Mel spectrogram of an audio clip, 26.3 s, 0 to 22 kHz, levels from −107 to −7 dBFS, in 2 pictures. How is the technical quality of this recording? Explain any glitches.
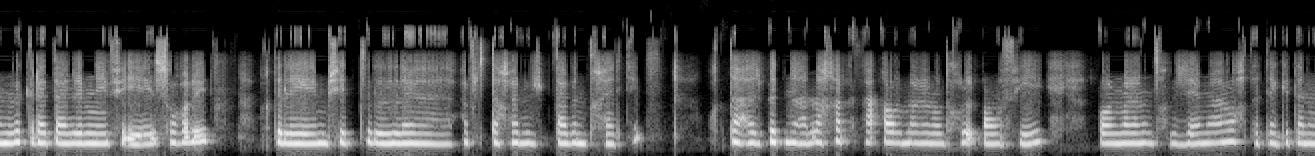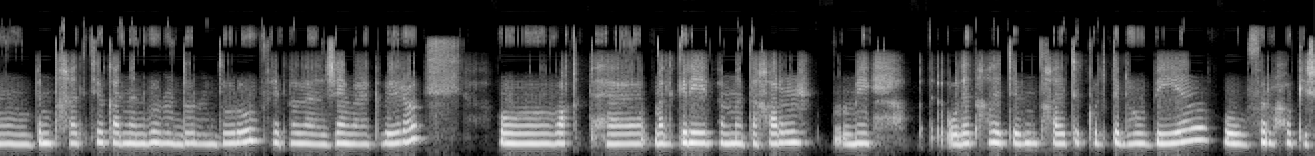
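The recording is speech marred by heavy codec damage from start to finish, most likely Bluetooth SBC compression. Throughout the clip the upper treble thins out and flickers in and out, and a gritty, rough noise clings to the sound, with some aliased hash in the highs. SBC splits the signal into a few wide sub-bands and hands out bits with no hearing model; starved of bits, the weak top bands drop out and the rest are coarsely quantised, which fits a low bitrate around 64 kbps. A simple low-pass would remove the treble cleanly and steadily, whereas here it flickers and comes with grit.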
